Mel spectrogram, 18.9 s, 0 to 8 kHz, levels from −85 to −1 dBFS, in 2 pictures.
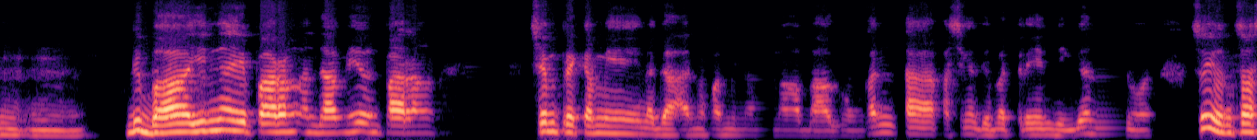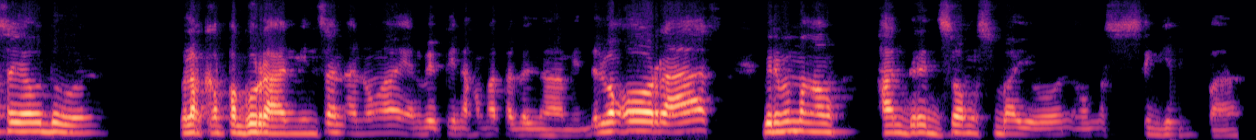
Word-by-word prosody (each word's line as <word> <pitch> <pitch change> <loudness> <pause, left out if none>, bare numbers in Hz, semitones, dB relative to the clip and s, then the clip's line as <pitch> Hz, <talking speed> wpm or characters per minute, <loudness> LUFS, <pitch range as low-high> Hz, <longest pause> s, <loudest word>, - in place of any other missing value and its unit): Mm, 110 -3 -14 0.3
'di 215 +3 +2
ba 175 +2 +7
yun 205 +3 +2
nga 220 - +2
eh, 200 - +4
parang 185 0 +4
ang 170 -1 -11
dami 165 +4 -2
yun 175 -3 -7
parang, 160 -1 0 0.7
siyempre 185 -3 -1
kami 155 -2 -4
nag-aano 120 -2 -8
kami 120 +1 -14
ng 115 0 -32
mga 110 -1 -15
bagong 105 0 -13
kanta 145 -4 -6
kasi 140 +3 -17
nga 135 - -14
'di 120 - -12
ba 120 - -10
trending 125 -2 -12
ganon, 130 -5 -14 0.3
so - - -7
yun 180 -9 +2
sasayaw 190 +2 +4
dun, 165 -3 -2 0.7
walang 170 0 +4
kapagurahan 165 -2 +4
minsan 150 +4 -5
ano 150 +1 -11
nga 165 0 -2
eh, 135 - -9
may 140 +1 -7
pinakamatagal 135 -2 -11
namin, 115 0 -11
2 195 +4 +3 0.2
oras 200 +3 +3 0.3
biruin 190 +1 +1
mo 205 0 0
mga 185 - +1 0.5
100 165 -1 -1
songs 165 +4 -3
ba 145 -1 -5
yun 135 0 -9
o 125 - -17
mas 135 - -18
higit 130 -1 -16 0.2
pa. 115 +1 -15
150 Hz, 160 wpm, -18 LUFS, 125-175 Hz, 0.7 s, ba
